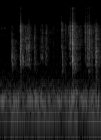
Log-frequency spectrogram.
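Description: Light clicks and clatter of a metal sorting tray being picked up and handled, in two short flurries: one just after the start and a longer one past the middle.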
